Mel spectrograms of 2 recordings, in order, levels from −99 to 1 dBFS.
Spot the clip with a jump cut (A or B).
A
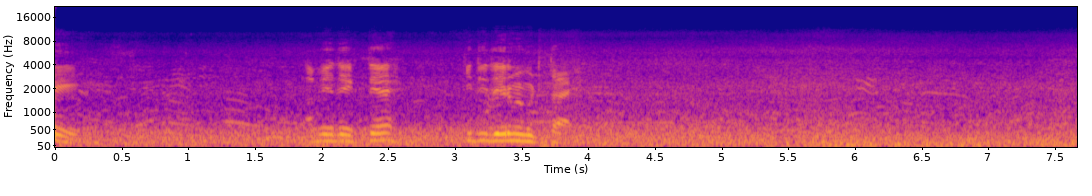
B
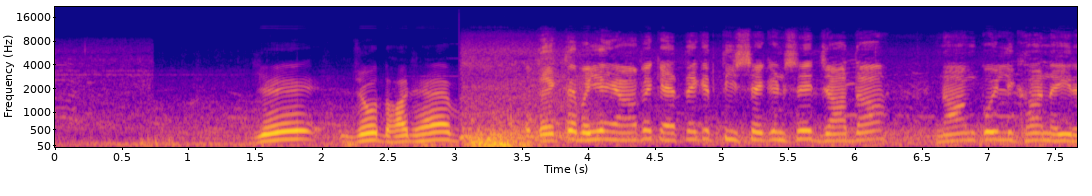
B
